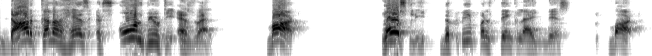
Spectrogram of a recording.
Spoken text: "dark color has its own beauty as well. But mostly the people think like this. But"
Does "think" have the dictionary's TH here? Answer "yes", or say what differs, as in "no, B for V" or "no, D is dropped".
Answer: no, T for TH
